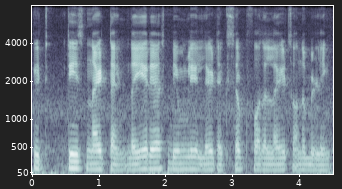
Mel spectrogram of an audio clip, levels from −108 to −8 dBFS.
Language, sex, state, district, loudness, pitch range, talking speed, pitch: English, male, Karnataka, Bangalore, -19 LUFS, 100-110 Hz, 225 wpm, 105 Hz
